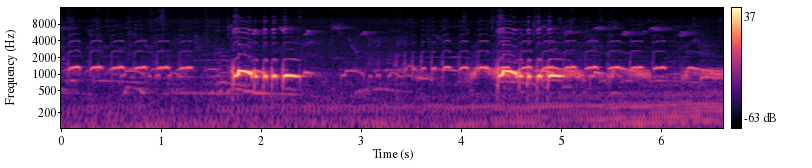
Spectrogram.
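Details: Big-voiced local zebra dove singing as a lure for other zebra doves. Evenly spaced short coos lead into loud rapid rattling phrases with a ringing end note, twice, over a low murmur.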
